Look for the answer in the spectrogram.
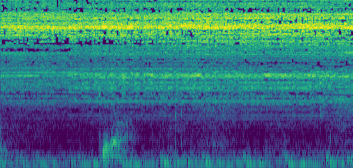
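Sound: tattoo machine buzzing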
